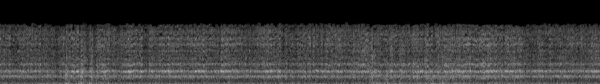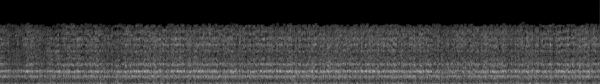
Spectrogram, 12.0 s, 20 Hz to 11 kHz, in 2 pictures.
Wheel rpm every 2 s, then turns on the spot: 240, 230, 230, 230, 230, 230.
none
